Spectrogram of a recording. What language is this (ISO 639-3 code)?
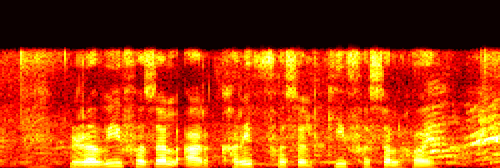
mag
